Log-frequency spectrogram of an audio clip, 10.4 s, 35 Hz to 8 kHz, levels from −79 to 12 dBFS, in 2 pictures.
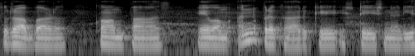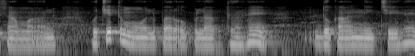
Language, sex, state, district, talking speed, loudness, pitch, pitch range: Hindi, male, Uttar Pradesh, Budaun, 105 wpm, -22 LUFS, 105 Hz, 100-110 Hz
